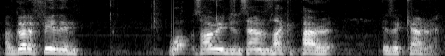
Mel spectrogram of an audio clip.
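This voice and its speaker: Male streamer, high voice, reads bad jokes live from home and groans at them. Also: fairly even intonation, moderate pace, fairly bright tone. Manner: self-mocking, groans at own jokes. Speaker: livestream host. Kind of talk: reading jokes on a charity livestream.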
